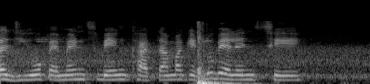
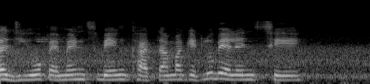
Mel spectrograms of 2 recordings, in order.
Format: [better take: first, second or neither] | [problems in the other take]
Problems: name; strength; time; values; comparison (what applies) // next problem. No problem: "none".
second | background sound (Slam / Car); 4 dB above the speech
